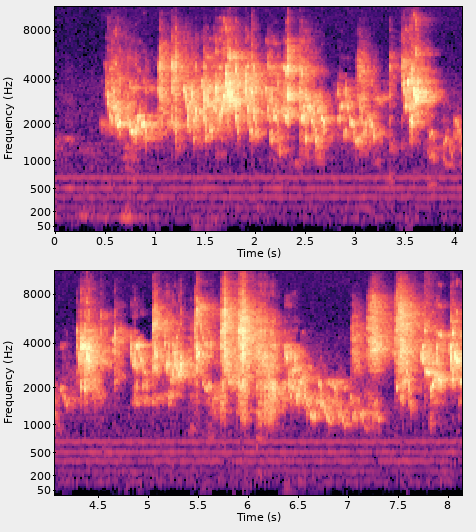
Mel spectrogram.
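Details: Budgerigar kept as a pet, chirping happily: after a short silence, continuous rapid warbling chatter of harsh and sweet notes mixed together, with varied bursts throughout.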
